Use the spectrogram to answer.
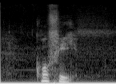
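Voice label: "koffie", Dutch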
